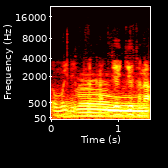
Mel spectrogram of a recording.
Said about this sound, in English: Cows eating their morning feed, you know, goats tethered under trees, the busy milking of the cows, the sort of family running around doing all the chores that one would do, but all in a surprisingly urban setting.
